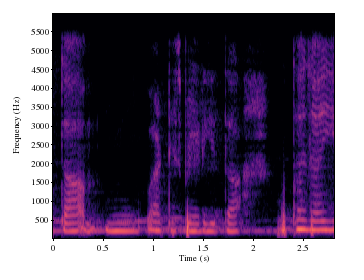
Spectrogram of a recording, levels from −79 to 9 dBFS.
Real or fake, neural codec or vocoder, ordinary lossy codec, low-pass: real; none; none; 5.4 kHz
